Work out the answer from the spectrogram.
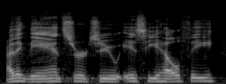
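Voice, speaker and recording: A man giving emphatic, opinionated high school football analysis in a studio. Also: flat delivery, normal speed, fairly bright tone. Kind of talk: sports analysis.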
